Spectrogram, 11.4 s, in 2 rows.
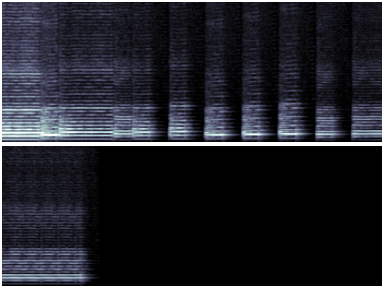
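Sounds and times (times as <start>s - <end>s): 
bassoon: 0.0s - 7.0s.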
